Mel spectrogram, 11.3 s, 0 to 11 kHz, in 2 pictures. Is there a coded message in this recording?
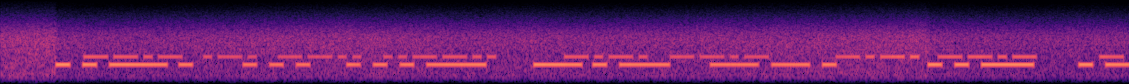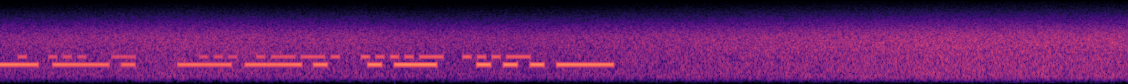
Yes: Morse code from 0.2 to 8.8 s, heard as two keyed tones, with radio static. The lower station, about 18 wpm, 780 Hz: FSVKG UPGAV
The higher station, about 33 wpm, 1090 Hz: QRZ? CQ CQ TEST SP4V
